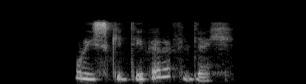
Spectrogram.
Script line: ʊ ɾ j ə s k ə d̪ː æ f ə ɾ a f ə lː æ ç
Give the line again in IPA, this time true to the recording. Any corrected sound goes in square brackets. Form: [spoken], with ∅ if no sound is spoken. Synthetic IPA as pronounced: ʊ ɾ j ə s k ə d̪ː [i] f [a] ɾ a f ə lː æ ç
